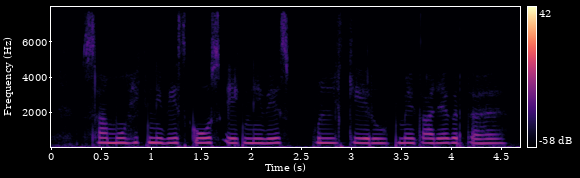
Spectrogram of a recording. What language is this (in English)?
Hindi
